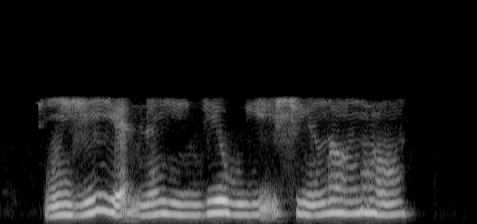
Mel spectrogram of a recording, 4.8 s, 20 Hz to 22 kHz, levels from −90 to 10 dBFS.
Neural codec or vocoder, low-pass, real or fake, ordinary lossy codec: codec, 16 kHz, 2 kbps, FreqCodec, larger model; 3.6 kHz; fake; MP3, 32 kbps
